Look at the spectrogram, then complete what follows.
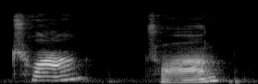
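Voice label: "chuang2", Mandarin Chinese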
